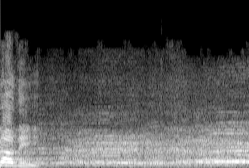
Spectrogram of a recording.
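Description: A man's speaking voice ends a word with a drawn-out slide down in pitch, which stops about half a second in. After that a steady background tone holds at an even level with no words.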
